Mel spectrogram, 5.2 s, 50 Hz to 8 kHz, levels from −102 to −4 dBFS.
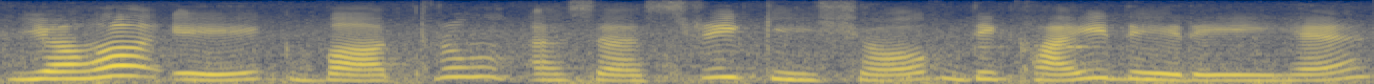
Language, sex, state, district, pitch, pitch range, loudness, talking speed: Hindi, female, Punjab, Pathankot, 215 Hz, 200-255 Hz, -19 LUFS, 115 wpm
